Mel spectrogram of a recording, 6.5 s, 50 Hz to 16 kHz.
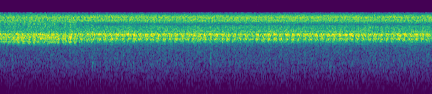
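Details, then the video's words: Crickets in the rain, early evening of June 24, 2011, at Montalban, Rizal, Philippines; a constant high, buzzy trill from many callers, slightly fluctuating, with a soft hiss underneath. "sound recording of crickets in the rain"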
